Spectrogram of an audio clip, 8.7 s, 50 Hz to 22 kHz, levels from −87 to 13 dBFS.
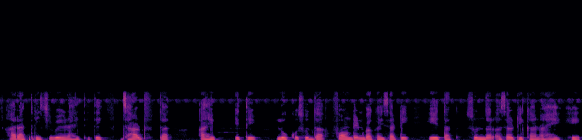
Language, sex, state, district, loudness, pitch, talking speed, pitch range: Marathi, female, Maharashtra, Chandrapur, -30 LUFS, 230 Hz, 150 wpm, 220-240 Hz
